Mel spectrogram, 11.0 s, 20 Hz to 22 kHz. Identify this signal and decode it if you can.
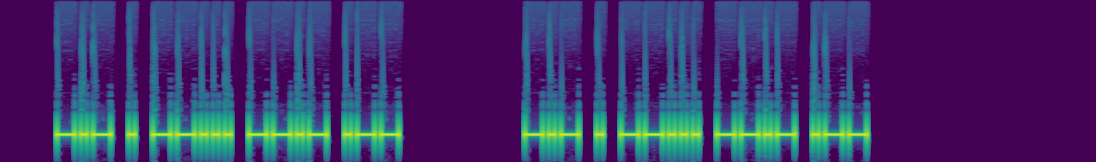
Morse code, heard as a keyed tone, about 20 wpm, 700 Hz. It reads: KE7QW KE7QW
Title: USA Call Signs - 5 Characters - Repeated 2x - 20wpm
